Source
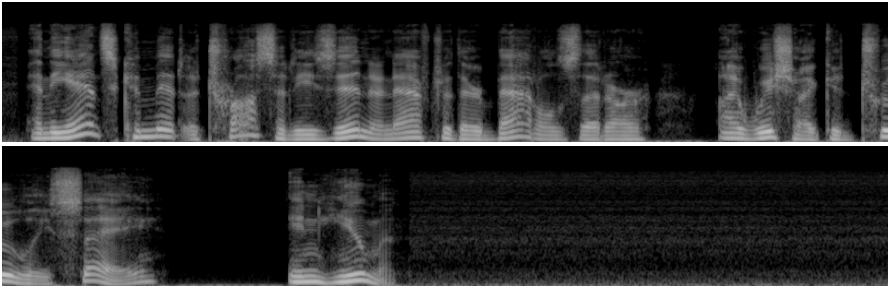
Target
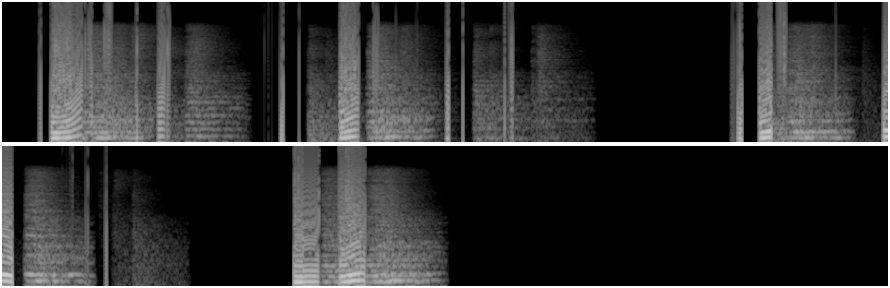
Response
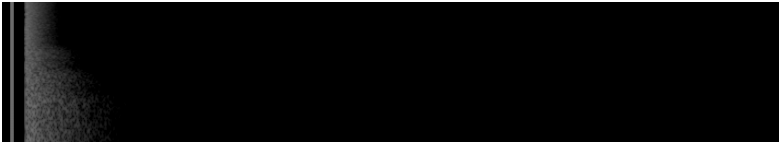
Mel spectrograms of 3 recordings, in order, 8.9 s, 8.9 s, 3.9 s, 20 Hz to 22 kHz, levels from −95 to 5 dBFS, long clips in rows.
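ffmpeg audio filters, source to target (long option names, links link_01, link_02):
-filter_complex "[0:a]acrusher=bits=3:mix=0:aa=0.000001,agate=range=-33dB:threshold=-37dB:ratio=3:detection=peak,lowshelf=frequency=220:gain=4,asplit=2[link_01][link_02];[1:a]atrim=start_sample=2205,afade=type=out:start_time=0.26:duration=0.01,atrim=end_sample=11907,asetrate=22932,aresample=44100[link_03];[link_02][link_03]afir=irnorm=-1:irlink=0,volume=-10.5dB[link_04];[link_01][link_04]amix=inputs=2:normalize=0"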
